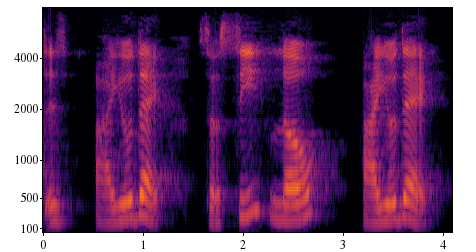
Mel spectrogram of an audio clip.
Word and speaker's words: ayudé: So sí, lo, ayudé, A-Y-U-D-E, accent on the E.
